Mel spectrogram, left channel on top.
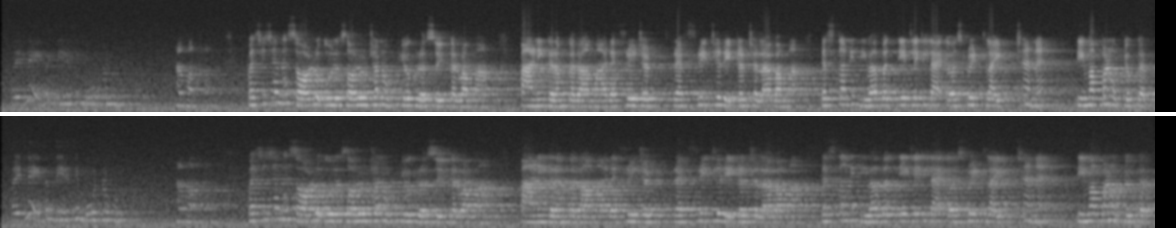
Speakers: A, on the right; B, on the left.
A: એટલે એકદમ ધીરે થી એમ બોલલું હું
B: હા હા હા પછી છે ને સોરું સૌર ઉર્જાનો ઉપયોગ રસોઈ કરવામાં, પાણી ગરમ કરવામાં, રેફ્રિજરેટ રેફ્રિજરેટર ચલાવવામાં, રસ્તાની દીવા બત્તી એટલે કે સ્ટ્રીટ લાઇ ઈટ છેને તેમાં પણ ઉપયો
